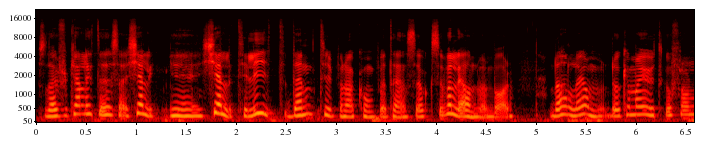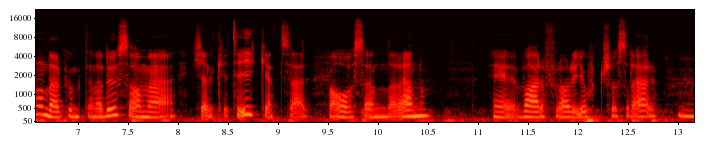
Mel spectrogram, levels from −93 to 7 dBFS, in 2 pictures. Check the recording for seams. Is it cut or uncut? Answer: cut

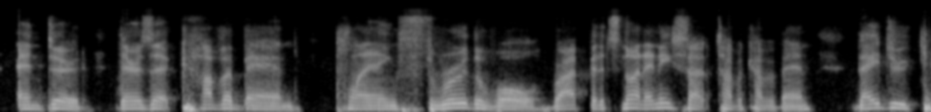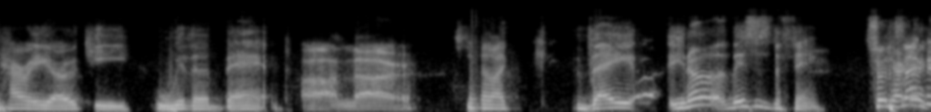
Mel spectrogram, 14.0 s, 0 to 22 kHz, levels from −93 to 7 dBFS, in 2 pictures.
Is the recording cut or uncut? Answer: uncut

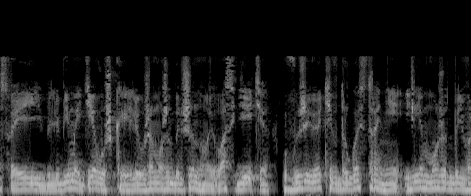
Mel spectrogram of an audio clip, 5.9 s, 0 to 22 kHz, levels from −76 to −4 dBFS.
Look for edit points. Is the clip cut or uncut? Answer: cut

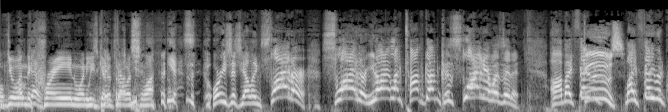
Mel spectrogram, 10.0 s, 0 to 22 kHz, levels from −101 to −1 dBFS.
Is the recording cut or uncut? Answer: uncut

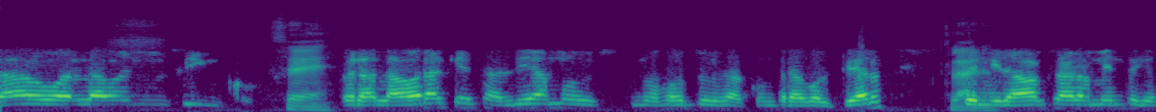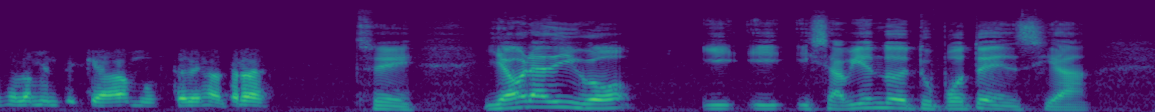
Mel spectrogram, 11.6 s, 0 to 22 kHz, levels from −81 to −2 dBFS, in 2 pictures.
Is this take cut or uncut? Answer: uncut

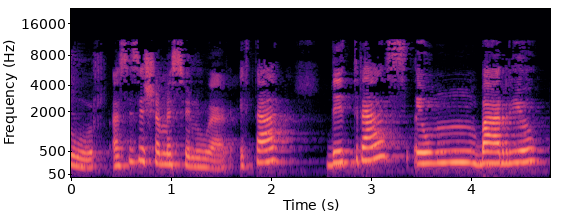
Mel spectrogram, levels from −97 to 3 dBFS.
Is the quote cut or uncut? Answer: cut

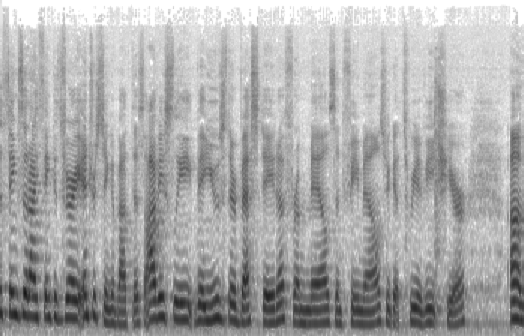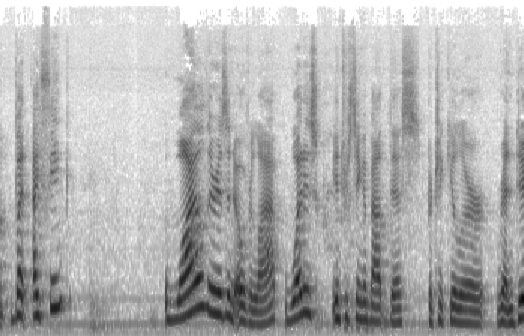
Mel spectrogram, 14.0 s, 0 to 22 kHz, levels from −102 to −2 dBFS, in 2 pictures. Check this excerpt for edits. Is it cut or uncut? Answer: uncut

